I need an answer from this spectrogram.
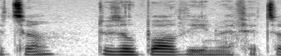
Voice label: "boddi", Welsh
